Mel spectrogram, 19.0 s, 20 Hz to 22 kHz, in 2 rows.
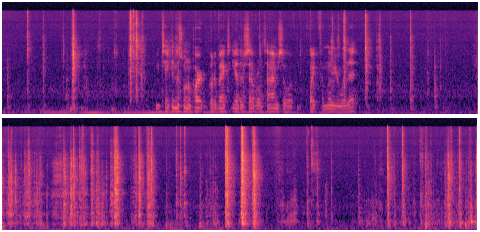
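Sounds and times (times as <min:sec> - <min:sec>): plastic vacuum housing clattering: 0:15.6 - 0:19.0.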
